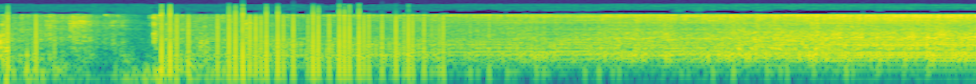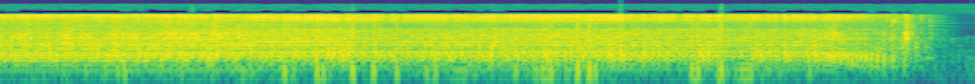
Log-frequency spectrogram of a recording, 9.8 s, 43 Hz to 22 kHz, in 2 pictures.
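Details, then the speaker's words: Nearly 3-year-old two-stroke sprayer engine: a few pull-start rattles, then a crisp high buzz holding steady and even without stumbling; normal running. "kalau seperti ini rasanya enak banget tapi kalau mulai macet pikiran kita sudah tidak karu-karuan"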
